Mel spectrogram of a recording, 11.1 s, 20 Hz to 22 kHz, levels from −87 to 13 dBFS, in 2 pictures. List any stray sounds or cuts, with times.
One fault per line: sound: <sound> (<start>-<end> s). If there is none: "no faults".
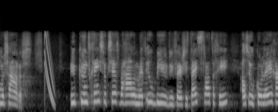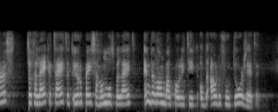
sound: chirp (0.9-1.1 s)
